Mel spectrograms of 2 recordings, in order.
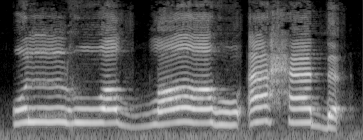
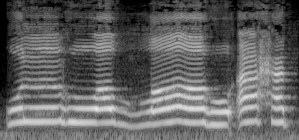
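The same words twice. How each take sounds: First: The final d is released with a strong bounce. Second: The final d is cut off with no bounce. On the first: The speaker calls it right. "harus dengan pantulan. Pantulan yang berat atau besar" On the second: The speaker calls it wrong. "Tidak boleh ... tidak ada pantulan sama sekali"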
